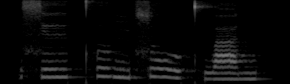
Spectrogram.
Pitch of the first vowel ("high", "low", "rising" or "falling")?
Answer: high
